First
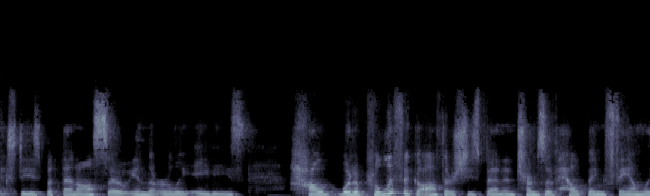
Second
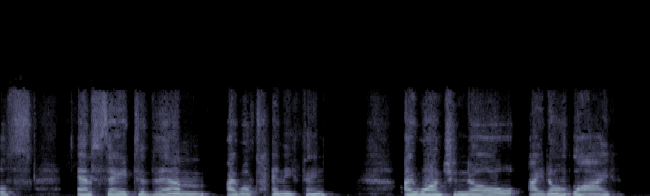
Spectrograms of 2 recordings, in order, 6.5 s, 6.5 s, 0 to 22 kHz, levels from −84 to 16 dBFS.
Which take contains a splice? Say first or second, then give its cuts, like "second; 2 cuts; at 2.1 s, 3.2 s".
second; 5 cuts; at 0.9 s, 2.2 s, 2.7 s, 4.5 s, 5.2 s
